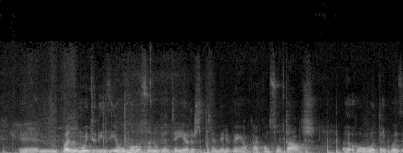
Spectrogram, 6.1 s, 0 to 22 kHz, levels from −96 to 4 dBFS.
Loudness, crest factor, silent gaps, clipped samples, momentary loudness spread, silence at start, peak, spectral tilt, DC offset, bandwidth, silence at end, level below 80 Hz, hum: -28 LUFS; 18 dB; none; under 0.1%; 11 LU; 0 s; -10 dBFS; -8 dB/octave; under 0.1%; 14 kHz; 0 s; -40 dBFS; none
